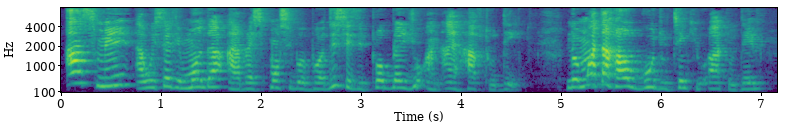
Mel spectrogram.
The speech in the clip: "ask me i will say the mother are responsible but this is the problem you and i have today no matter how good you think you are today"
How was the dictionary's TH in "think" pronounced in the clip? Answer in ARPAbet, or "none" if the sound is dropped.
T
